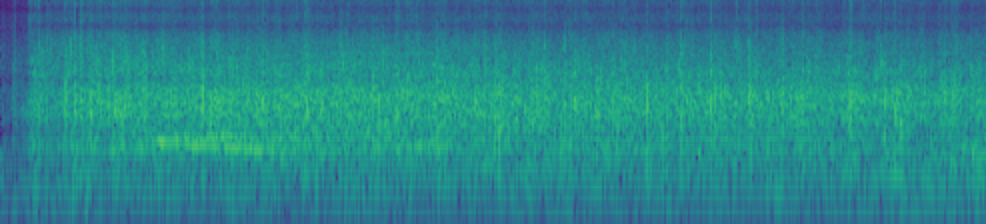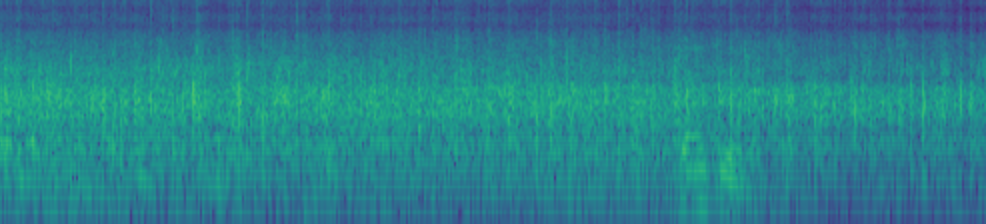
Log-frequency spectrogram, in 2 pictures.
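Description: An audience at Harvard applauds Steven Spielberg, a dense, steady roar of clapping from a large crowd that holds for the whole stretch with no voices on top.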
